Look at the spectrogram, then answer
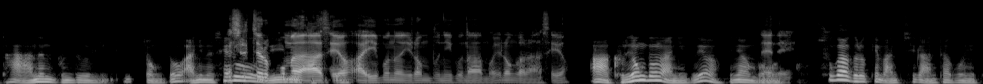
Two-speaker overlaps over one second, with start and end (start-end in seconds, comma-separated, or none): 2.2-3.5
